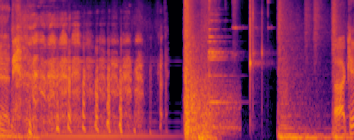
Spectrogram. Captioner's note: chuckles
